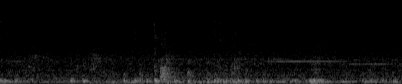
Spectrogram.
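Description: Computer keyboard typing: faint, irregular light key clicks over a steady low background hum.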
